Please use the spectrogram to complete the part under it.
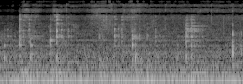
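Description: Garlic frying in olive oil in a pan, a steady close sizzle with occasional soft spoon or utensil scrapes and stirs over a low hum.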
